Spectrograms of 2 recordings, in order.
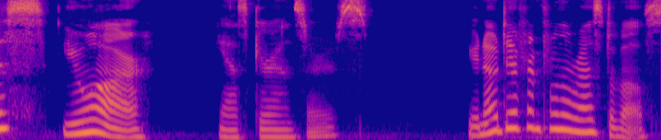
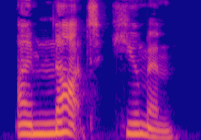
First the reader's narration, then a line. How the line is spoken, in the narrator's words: Yennefer says sharply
